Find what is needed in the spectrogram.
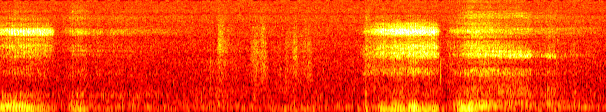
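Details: Two low rumbling, wheezy snoring breaths with a whistling edge from a sleeping, smiling pit bull; ordinary snoring.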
